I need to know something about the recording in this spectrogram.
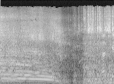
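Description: Tyres spin and screech.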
